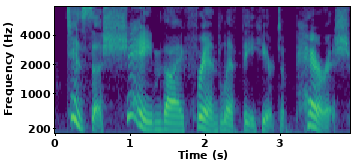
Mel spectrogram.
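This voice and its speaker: Using a put-on character voice, a woman speaks at a very slow pace and a medium pitch. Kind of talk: archaic speech. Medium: read story.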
